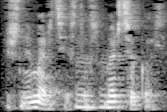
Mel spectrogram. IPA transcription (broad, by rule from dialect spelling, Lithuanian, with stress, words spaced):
ʒʲɪˈnɐɪ ˈmɐrʲt͡sʲeːs tɐs mɐrʲˈt͡sʲʊkɐs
